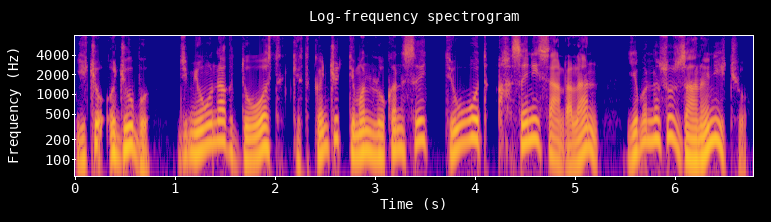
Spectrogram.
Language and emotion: Kashmiri, surprised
